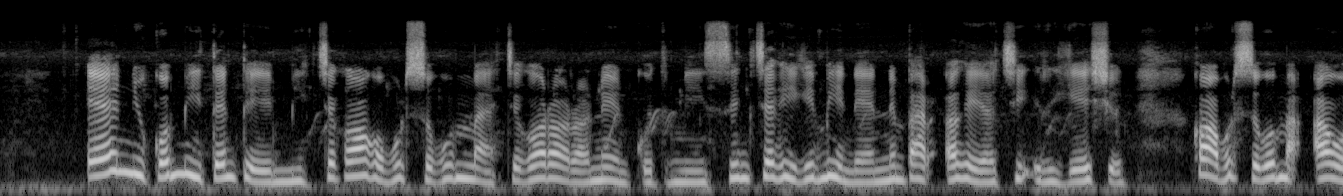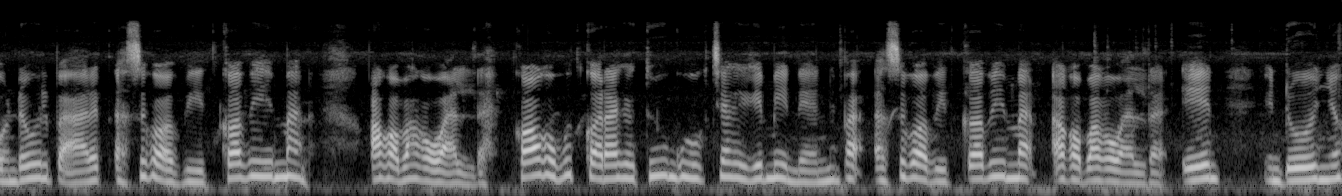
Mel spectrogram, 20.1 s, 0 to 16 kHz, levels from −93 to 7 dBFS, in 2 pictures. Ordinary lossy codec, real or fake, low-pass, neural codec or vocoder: none; real; 10.8 kHz; none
